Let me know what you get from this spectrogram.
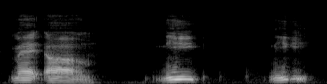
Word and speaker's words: Matt Nagy: My next takeaway is I don't know if I said his name right as far as the coach from Chicago Bears, Matt Nagy.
